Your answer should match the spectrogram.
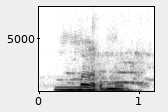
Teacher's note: Se tildan las palabras graves, voy a tildar, siempre y cuando éstas terminen en cualquier consonante distinta o diferente a NS o vocal. Entonces, mármol tiene la mayor fuerza de voz en la penúltima sílaba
